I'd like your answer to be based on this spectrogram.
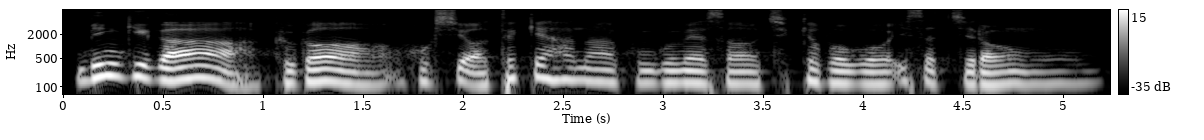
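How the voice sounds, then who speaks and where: A man voicing a gentle, teasing mother who speaks slowly and softly, with the reverb of a church hall. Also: mid-range voice, pitched below the performer's own voice, close to an everyday voice. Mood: teasing tenderly. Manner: slow, soft, playful drawl.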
